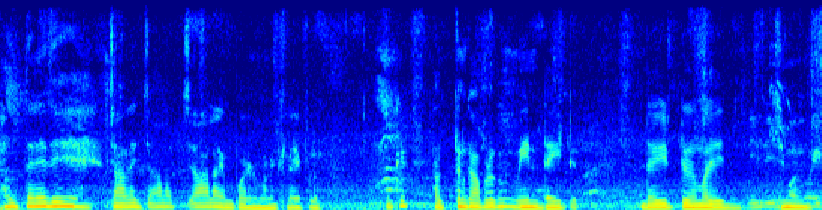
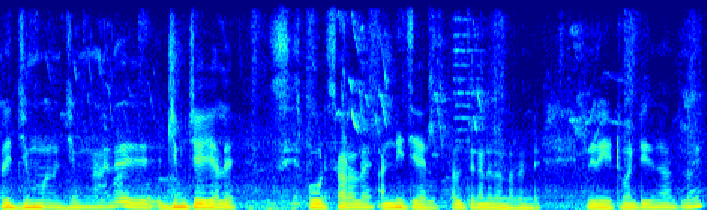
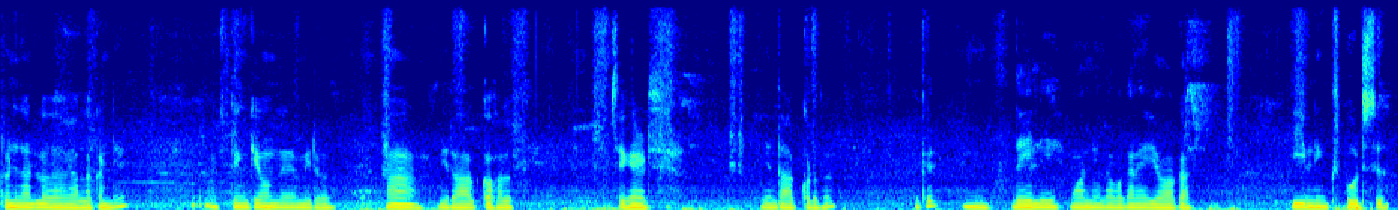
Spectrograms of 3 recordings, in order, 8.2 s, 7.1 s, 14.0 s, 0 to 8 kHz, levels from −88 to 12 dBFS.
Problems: low volume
